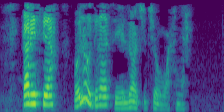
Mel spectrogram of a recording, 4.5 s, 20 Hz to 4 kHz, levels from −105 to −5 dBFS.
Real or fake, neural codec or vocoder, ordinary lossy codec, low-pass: real; none; MP3, 16 kbps; 3.6 kHz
